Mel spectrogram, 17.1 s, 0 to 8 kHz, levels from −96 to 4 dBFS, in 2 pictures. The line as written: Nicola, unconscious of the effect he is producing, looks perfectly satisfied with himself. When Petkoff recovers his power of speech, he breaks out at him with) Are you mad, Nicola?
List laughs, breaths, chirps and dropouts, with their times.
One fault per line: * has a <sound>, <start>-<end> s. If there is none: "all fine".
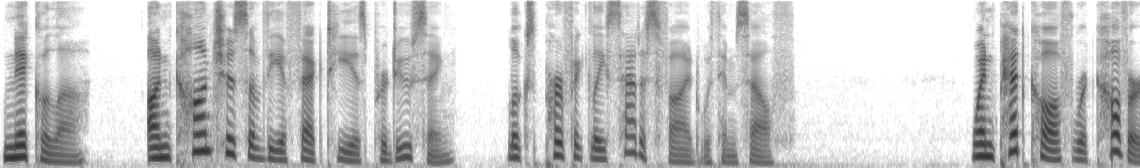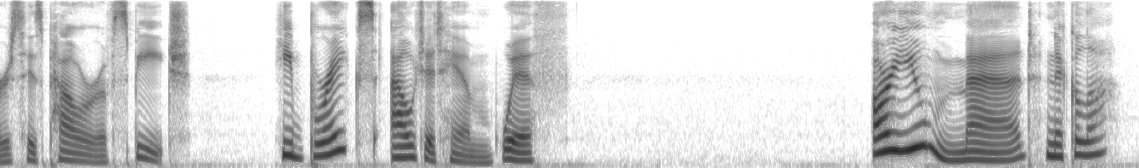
all fine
